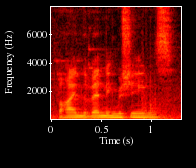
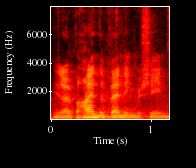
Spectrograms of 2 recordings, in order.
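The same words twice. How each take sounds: First: Machines stressed with a rising question; knowing question. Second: Behind stressed, fast knowing aside. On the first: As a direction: ask it slyly, hitting machines. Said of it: "Thought so". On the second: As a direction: lean on behind with a wink. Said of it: "That's where the kids do their drugs". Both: Shown as a demonstration.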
